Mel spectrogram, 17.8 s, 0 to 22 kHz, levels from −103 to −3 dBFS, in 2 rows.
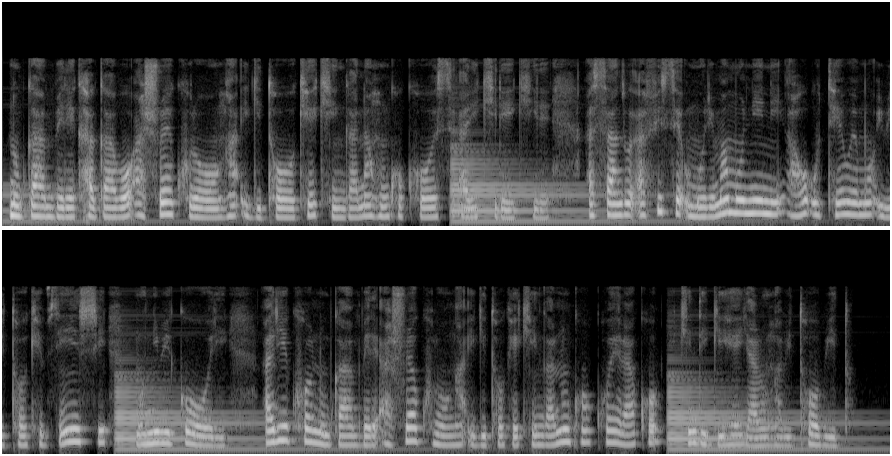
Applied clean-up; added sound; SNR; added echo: none; Acoustic guitar; 14 dB; none.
